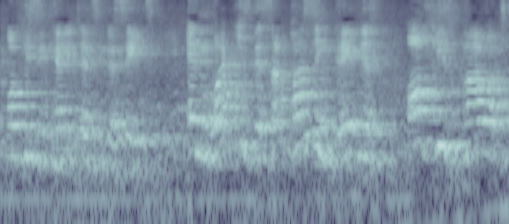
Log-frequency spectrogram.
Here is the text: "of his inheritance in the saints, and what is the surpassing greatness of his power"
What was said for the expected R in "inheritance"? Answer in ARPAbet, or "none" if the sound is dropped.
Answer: L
